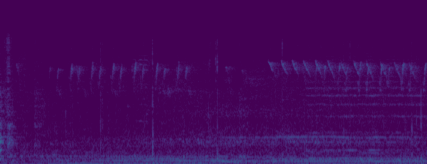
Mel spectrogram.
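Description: A bird calling in two rapid runs of short, high, falling chirps, over a faint low steady hum.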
